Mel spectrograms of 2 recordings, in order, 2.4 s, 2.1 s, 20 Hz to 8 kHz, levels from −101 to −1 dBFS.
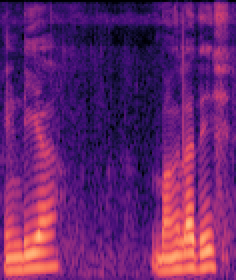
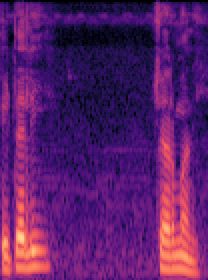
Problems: constant background noise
